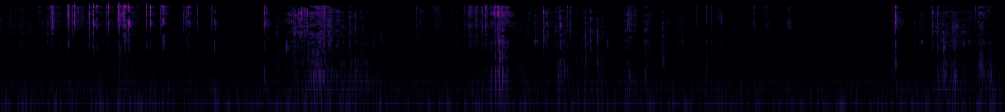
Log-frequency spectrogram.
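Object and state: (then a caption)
Glycerin soap bar being cut. A metal blade scores lines into a solid red translucent glycerin soap bar and scrapes across it, making quiet, crisp, bright crunching and crackling. Short dry scratches run throughout, with longer scraping bursts around three and five seconds, over a faint steady low hum.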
